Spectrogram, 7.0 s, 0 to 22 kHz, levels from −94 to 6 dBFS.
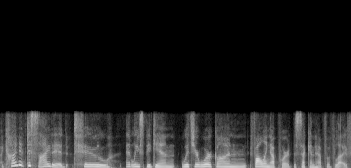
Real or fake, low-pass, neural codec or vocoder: fake; 7.2 kHz; codec, 16 kHz in and 24 kHz out, 0.6 kbps, FocalCodec, streaming, 4096 codes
